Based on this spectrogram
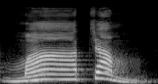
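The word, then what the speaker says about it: macam: কামড় দিলে বিশাল বিষ মাসাম এটা কিন্তু মাচাম না একটা হচ্ছে এম এ সি এ এম উচ্চারণটা মাচাম এই মাচাম মানে হলো রকম অথবা মত আর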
